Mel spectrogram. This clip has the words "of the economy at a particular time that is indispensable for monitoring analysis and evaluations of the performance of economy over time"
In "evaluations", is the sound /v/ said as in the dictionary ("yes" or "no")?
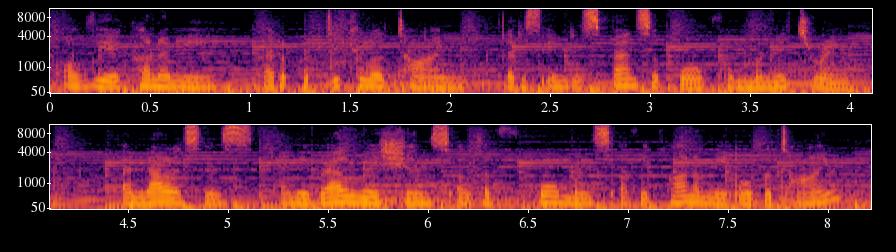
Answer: yes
